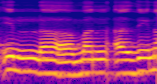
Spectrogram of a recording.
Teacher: الا من پہ گنہ اس لیے نہیں کریں گے کیونکہ حروف حلقی کا یہاں پہ حمزہ آ رہا ہے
